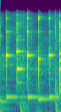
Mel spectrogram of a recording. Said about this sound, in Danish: Undskyld, det var en telefon, der lige ringede.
